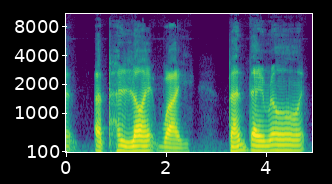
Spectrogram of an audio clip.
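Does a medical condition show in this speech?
Yes: cerebral palsy; speech sometimes mistaken for drunkenness by strangers, host notes speaking pace.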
